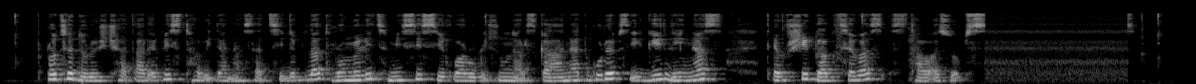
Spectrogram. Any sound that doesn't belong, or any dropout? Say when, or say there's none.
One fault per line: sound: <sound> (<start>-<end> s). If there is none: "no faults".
no faults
